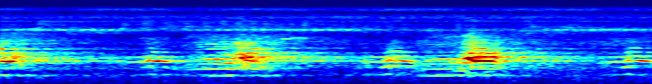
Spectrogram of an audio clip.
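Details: Wild hornbills calling at the Sungai Papan campsite in Royal Belum State Park, Perak, Malaysia, in the late morning; distant, harsh, honking notes about a second apart rise over a steady background hum of insects.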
